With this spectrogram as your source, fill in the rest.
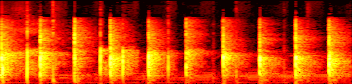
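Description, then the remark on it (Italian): Applause from what sounds like a single pair of hands: about ten sharp, bright claps in a steady, even rhythm, loud and alone with no talking. “quindi un applauso un applauso, dai, ci vuole.”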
